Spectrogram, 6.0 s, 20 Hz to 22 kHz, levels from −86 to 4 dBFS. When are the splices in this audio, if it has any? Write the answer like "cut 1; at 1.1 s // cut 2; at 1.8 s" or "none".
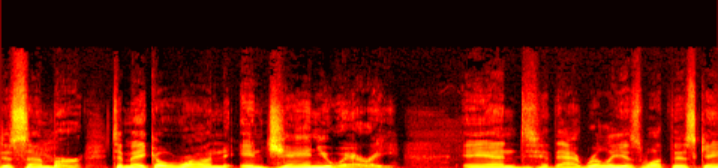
none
